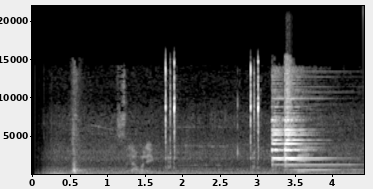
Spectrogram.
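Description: City bus interior while riding: a steady low engine and road rumble with a few sharp clicks. About three seconds in, a bright electronic chime rings for about a second.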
